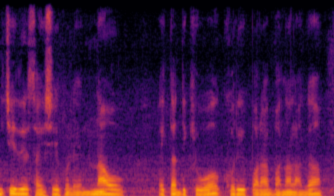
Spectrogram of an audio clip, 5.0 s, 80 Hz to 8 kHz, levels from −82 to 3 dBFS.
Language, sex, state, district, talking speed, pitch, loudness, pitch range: Nagamese, male, Nagaland, Dimapur, 130 wpm, 85 Hz, -18 LUFS, 80-90 Hz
